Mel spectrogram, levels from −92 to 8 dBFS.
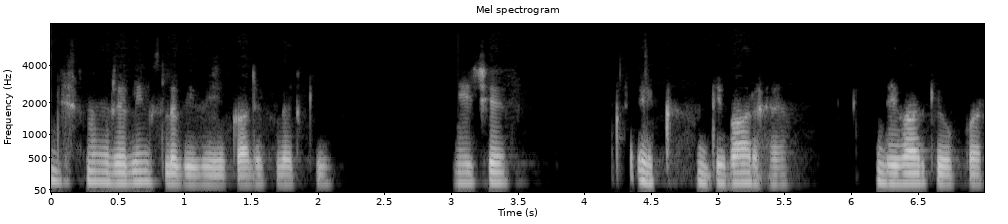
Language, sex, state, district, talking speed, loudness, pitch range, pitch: Marwari, male, Rajasthan, Nagaur, 130 wpm, -22 LUFS, 120-135 Hz, 125 Hz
